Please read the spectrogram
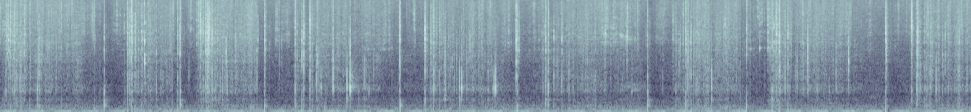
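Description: Blocks of gym chalk squeezed and crumbled by hand over a bed of chalk powder: dense crisp crackling and crunching, with sharp snaps as pieces break off, over a steady low hum.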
